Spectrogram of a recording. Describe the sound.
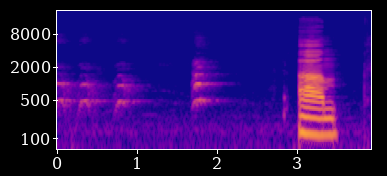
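A dog lets out one loud, sharp bark near the end, preceded by several fainter, shorter vocal sounds that could be softer barks or muffled voices.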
